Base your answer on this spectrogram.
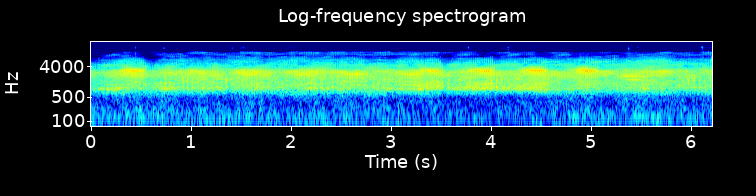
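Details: Frogs of several species, including Japanese tree frogs and Schlegel's green tree frogs, calling from lotus rice paddies in Echizen, Fukui, Japan, June 2021; clear, round croaks repeated about twice a second over a dense humming chorus.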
